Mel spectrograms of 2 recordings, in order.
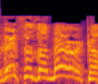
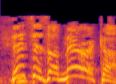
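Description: First: It is shouted at a much louder volume. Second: It is said at a normal, less loud volume.

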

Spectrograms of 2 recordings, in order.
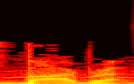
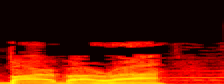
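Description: First: The name is said with two syllables. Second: The name is said with three syllables. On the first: The speaker calls it right. "it's Barbara, B-A-R-B-R-A" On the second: The speaker calls it wrong. "it's not Barbara"

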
